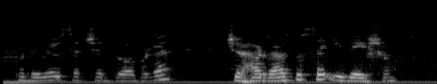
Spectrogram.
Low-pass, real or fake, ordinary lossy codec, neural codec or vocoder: 7.2 kHz; real; Opus, 32 kbps; none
